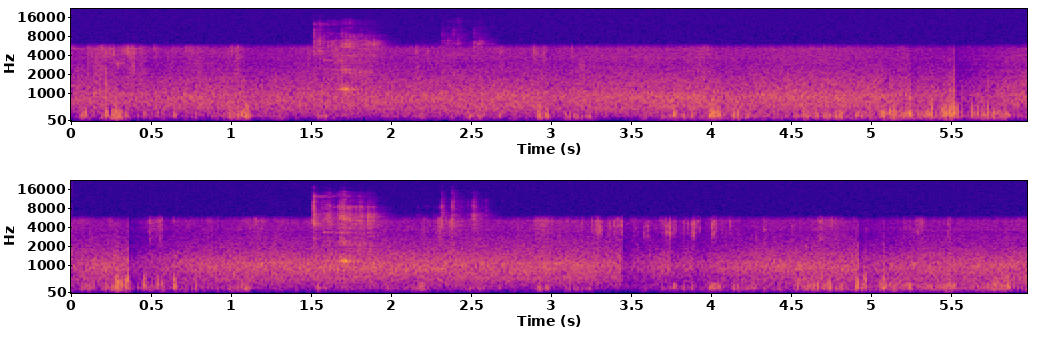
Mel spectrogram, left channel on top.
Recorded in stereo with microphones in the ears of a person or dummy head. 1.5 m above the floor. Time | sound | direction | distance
1.5 | a dropped coin | 65° right (ahead or behind) | 2.5 m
